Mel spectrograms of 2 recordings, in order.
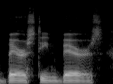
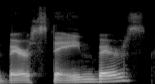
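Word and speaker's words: Berenstain: who read these books, you would always swear that it was spelled with an E. Everyone literally has vivid memories of it being spelled with an E. But it's spelled with like an A, so it's like the Bearstain Bears.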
